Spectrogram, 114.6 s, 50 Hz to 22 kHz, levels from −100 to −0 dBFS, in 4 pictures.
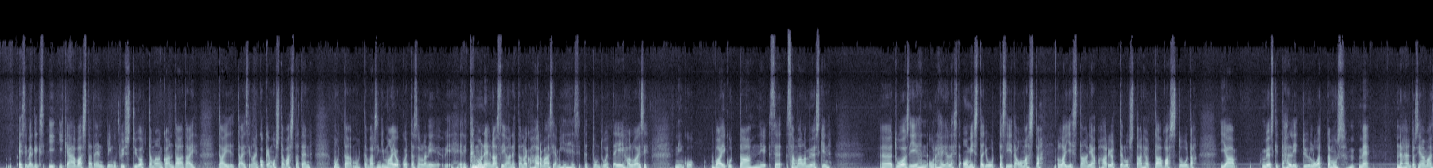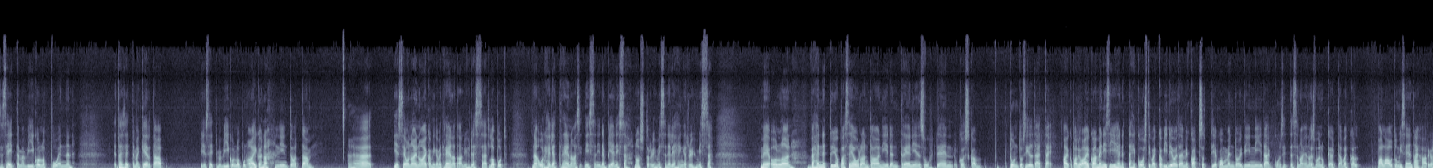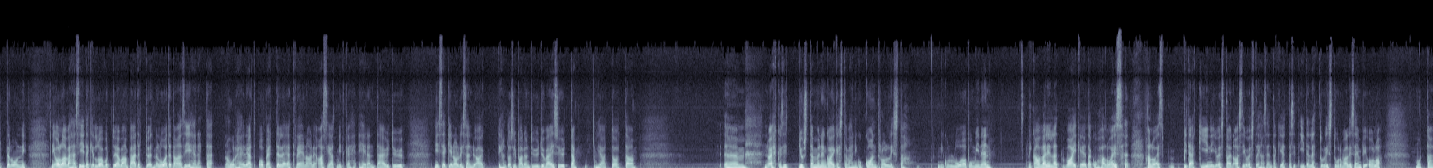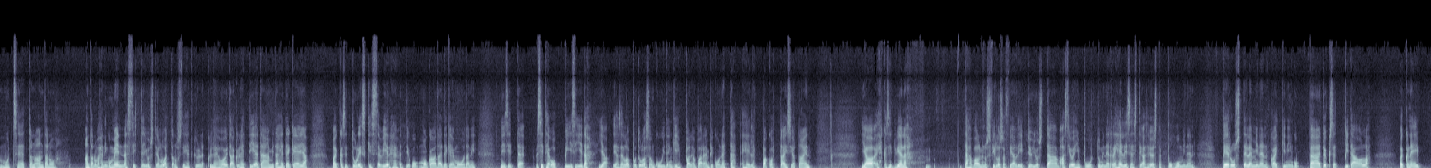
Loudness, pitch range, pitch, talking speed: -24 LUFS, 175-200 Hz, 185 Hz, 150 wpm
